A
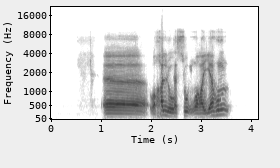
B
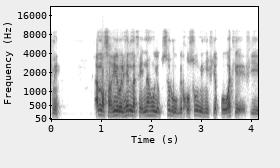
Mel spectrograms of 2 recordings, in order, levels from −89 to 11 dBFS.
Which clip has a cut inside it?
A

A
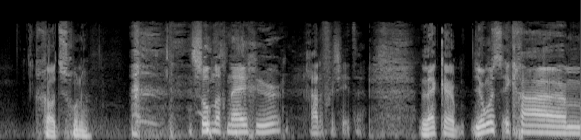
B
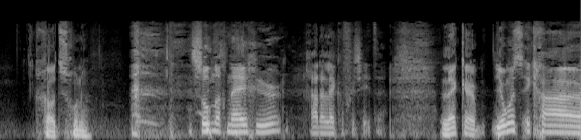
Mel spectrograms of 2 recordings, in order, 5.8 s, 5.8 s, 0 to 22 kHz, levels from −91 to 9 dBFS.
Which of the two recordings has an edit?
A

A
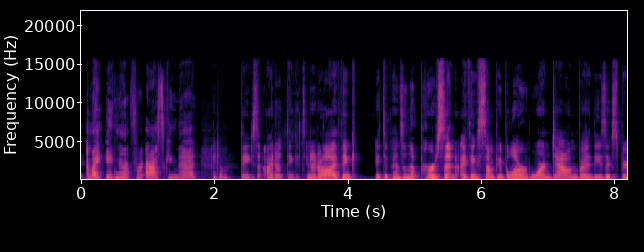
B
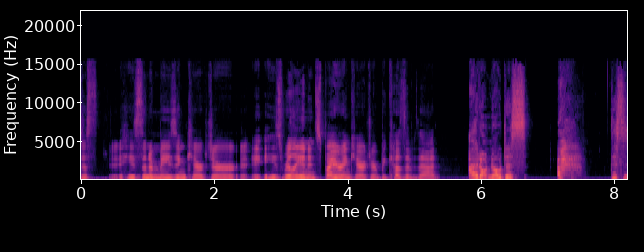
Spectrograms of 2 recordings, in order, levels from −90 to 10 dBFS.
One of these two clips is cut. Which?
A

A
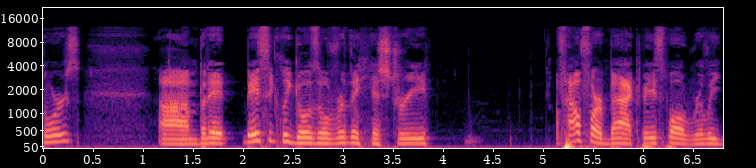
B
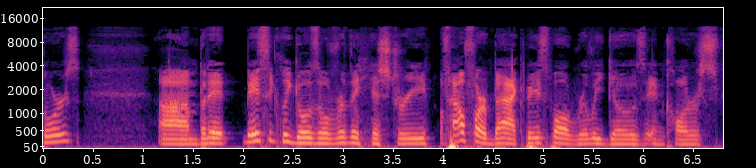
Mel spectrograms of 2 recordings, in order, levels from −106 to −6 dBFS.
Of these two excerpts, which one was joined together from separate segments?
B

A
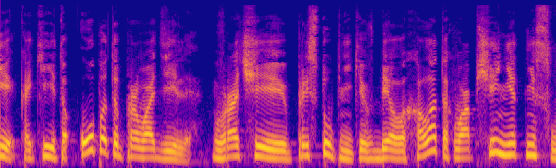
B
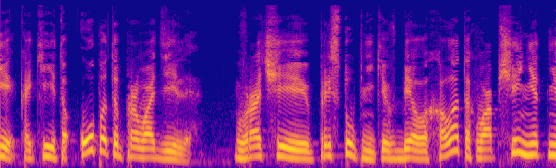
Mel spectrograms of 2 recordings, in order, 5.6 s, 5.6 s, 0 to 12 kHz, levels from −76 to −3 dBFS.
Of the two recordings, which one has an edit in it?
A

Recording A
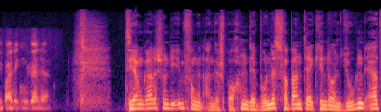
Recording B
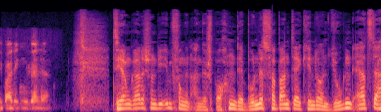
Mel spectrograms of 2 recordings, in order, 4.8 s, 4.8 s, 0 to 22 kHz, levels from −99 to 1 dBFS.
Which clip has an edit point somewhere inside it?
B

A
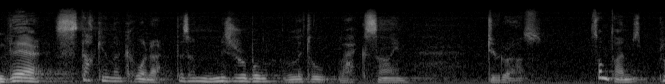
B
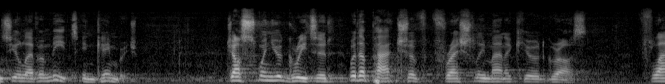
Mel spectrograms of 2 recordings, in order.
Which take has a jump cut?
A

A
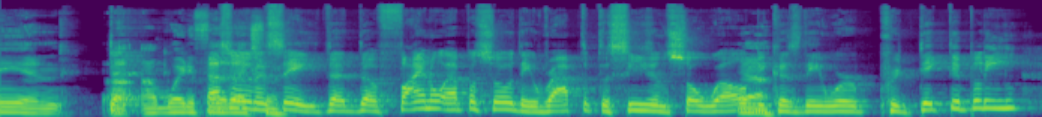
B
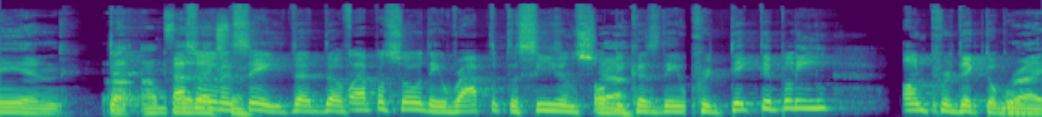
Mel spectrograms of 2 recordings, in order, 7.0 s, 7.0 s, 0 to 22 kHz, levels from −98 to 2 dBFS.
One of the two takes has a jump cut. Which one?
B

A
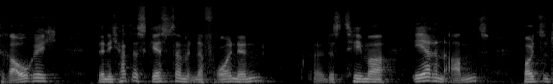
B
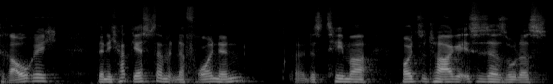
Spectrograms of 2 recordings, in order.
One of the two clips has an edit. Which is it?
B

